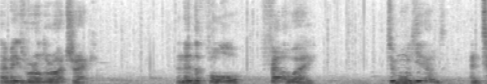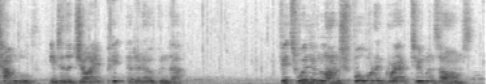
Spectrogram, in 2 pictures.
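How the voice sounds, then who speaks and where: A man's voice: a little high, expressive, unhurried, a little mellow. A man reading a pirate adventure story aloud as a dramatic storyteller. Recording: echoey room, distant mic, faint noise.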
